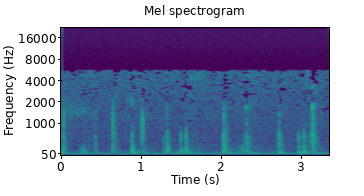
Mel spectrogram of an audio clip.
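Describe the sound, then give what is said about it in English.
A loose right shoulder joint being moved makes low, muffled thuds that repeat in an uneven heartbeat-like rhythm, a dozen or so soft knocks over a steady background hum, with no talking. “I hear a sound that is almost like a heartbeat.”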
